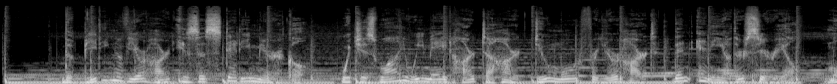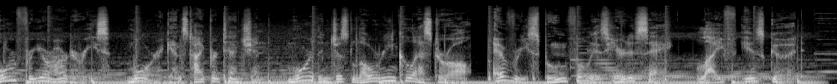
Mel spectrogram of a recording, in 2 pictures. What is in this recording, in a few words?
Commercial; HEART TO HEART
